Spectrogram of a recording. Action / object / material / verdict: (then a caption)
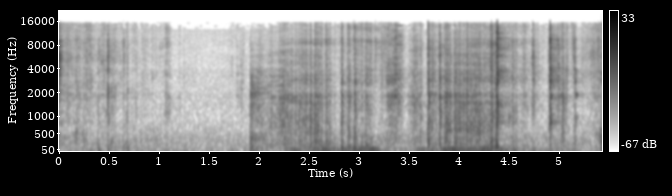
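scrape / bar of soap / soap / none. A utility knife blade cuts and shaves thin slices from a solid pale green bar of soap with a red edge. A few light ticks and a near-silent pause give way to a steady, bright scraping and crackling as the blade runs through the soap, with sharp snapping clicks near the end.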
